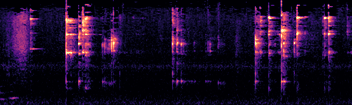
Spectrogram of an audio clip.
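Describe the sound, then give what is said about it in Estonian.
A spoon clinks and scrapes against a dish in several short bursts as the inside of the dish is scraped clean, bright metallic taps clustered in quick groups with quiet pauses between, over a soft steady background hiss. “No aga kraabi ikkagi lusikaga seest puhtaks ka.”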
